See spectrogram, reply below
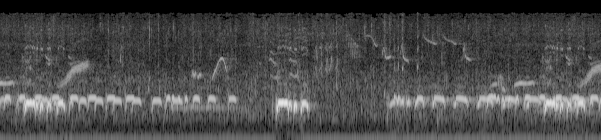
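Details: Zebra dove of a local strain with a big 'khong' voice, suited as a lure, sings long stuttering chains of rolling coos, broken by one loud burst, with scattered high rising whistles of other birds behind.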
